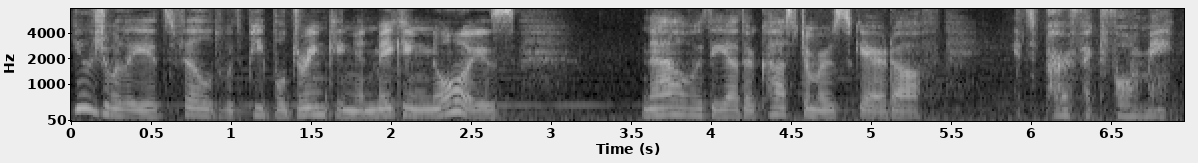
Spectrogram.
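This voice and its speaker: A woman's voice: sits low, moderate pace, darkish tone, soft background music, natural voice. A woman playing a bookish inn patron and aspiring writer in a fantasy game, speaking in a composed way. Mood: content, composed.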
